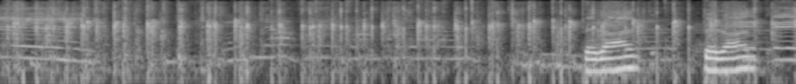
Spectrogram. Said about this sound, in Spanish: Ahora vamos a dar una ovación a las invitadas brasileñas que se van mañana. ¡Ale!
